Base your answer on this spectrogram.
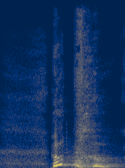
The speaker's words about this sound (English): Sorry, I just got better from COVID. That's why I sneezed, and I cannot smell anything.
